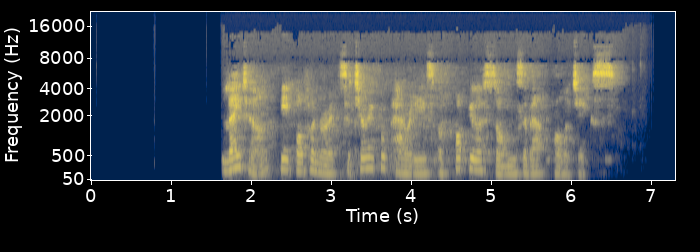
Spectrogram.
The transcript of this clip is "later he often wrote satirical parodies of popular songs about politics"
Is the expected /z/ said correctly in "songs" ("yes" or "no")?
yes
